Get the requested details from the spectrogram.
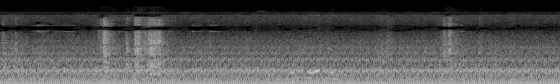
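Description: A metal excavator bucket clanks and knocks.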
